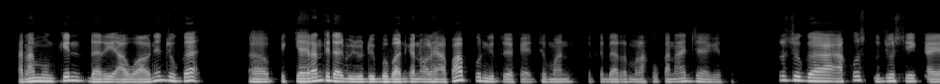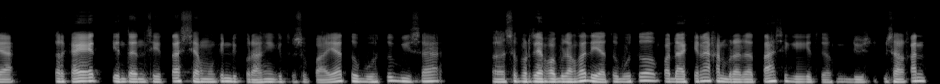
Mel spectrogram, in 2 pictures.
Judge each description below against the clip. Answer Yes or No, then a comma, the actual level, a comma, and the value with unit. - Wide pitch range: No, average, 3.5 semitones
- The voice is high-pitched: No, low, 130 Hz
